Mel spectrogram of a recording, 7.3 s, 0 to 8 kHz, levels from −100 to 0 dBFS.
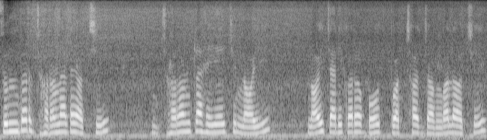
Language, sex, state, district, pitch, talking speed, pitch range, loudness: Odia, male, Odisha, Khordha, 165 Hz, 105 wpm, 145-180 Hz, -14 LUFS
